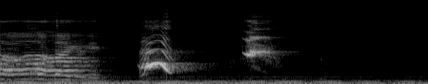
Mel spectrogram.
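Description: A voice trails off about a second in, followed by two short, high vocal exclamations. The first is the loudest, its pitch rising and then falling.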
